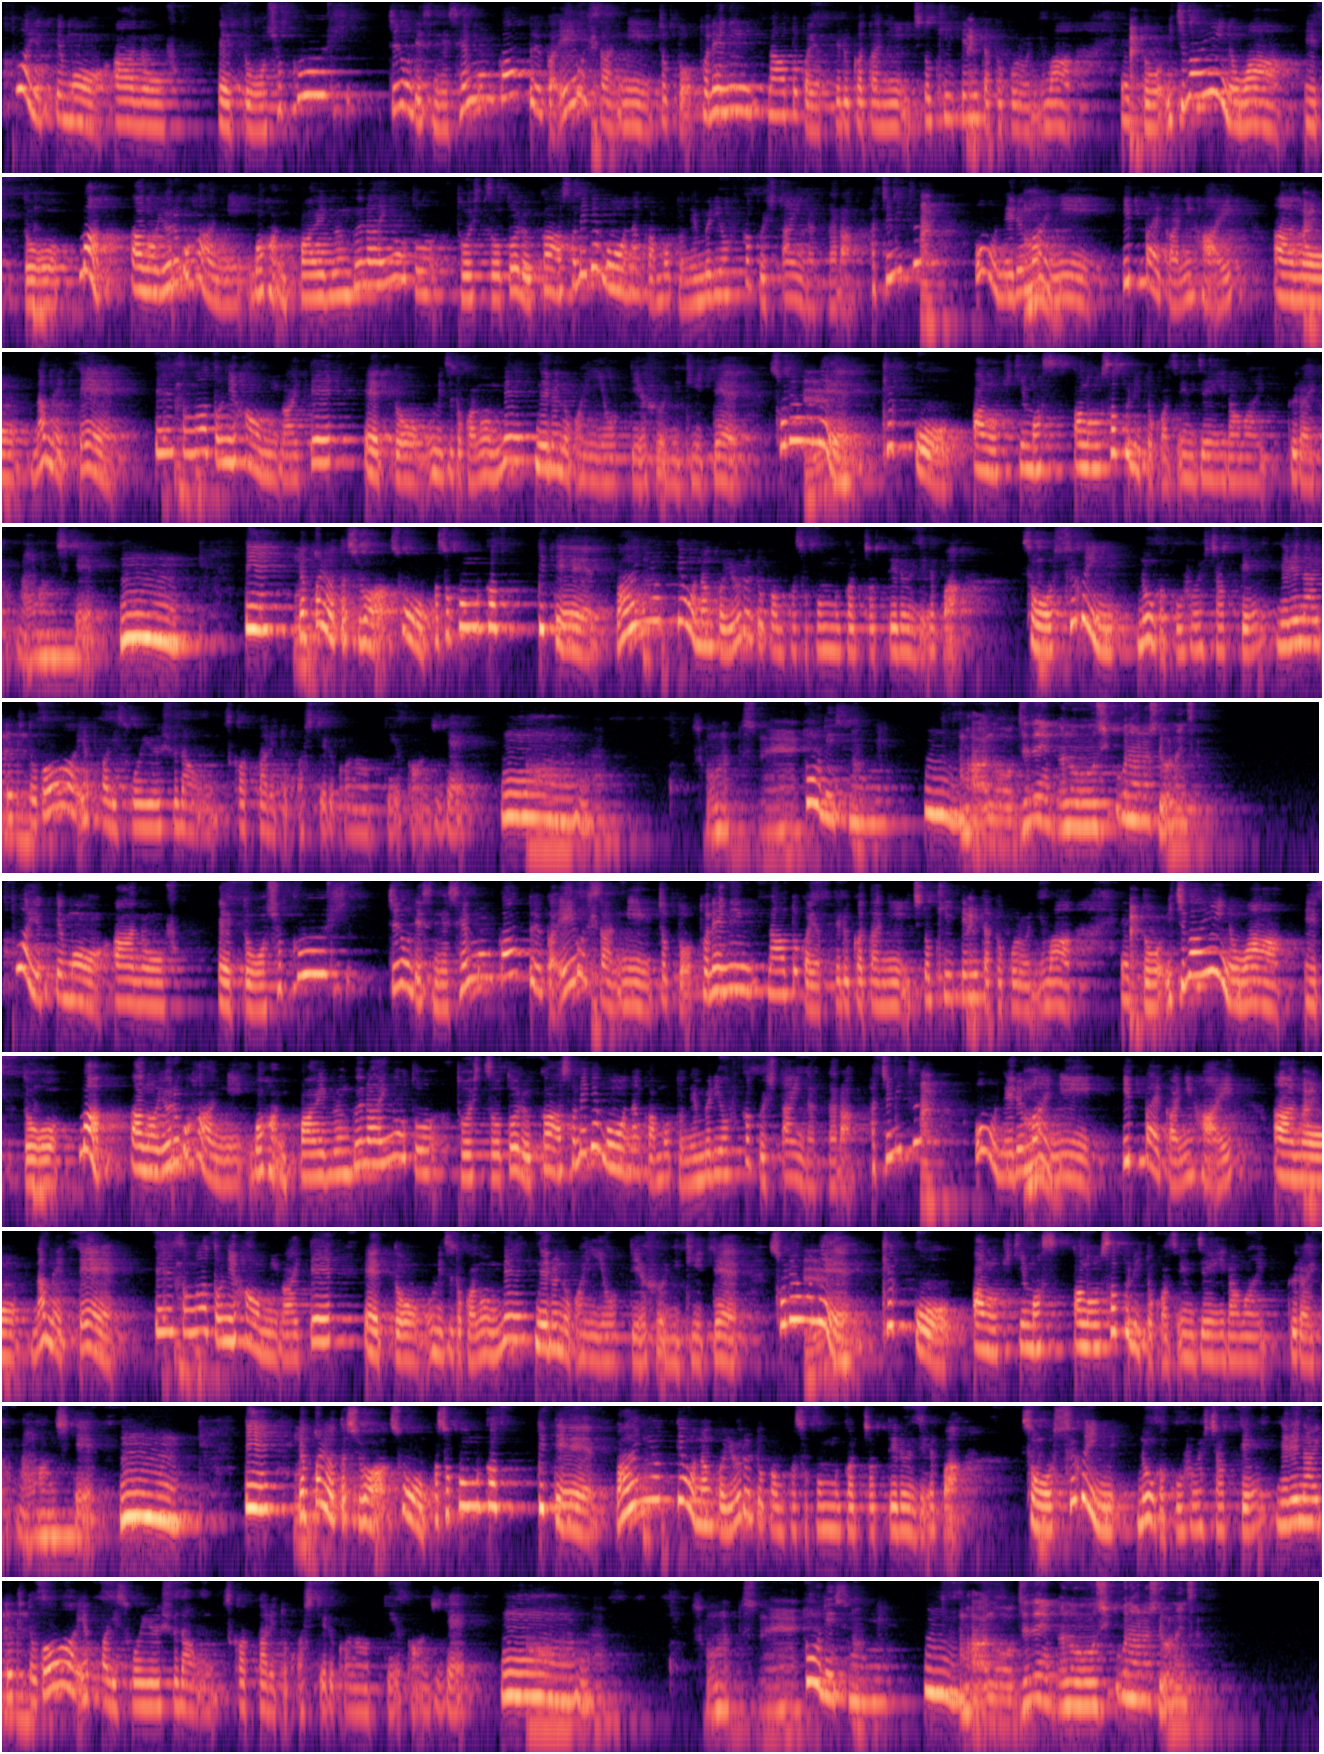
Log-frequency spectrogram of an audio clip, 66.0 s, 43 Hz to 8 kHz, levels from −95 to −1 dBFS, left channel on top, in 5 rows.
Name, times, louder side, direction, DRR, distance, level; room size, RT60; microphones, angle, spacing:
voice 1, 0.1-1.7 2.2-3.4 3.9-10.7 11.2-14.2 14.5-21.7 22.0-22.4 22.9-24.1 24.4-25.5 25.9-27.5 27.9-29.7 30.0-33.8 34.1-41.4 42.0-42.3 42.6-44.6 45.0-49.2 49.8-57.4 57.8-58.7 60.8-61.7 62.0-62.4, right 2 dB, 75° right, 4 dB, 1.0 m, -22 dB
voice 2, 23.4-23.7 26.2-26.4 28.1-28.4 34.4-34.9 39.8-40.4 42.5-42.7 52.8-53.1 58.0-58.9 59.8-60.8 61.3-61.4 62.4-64.8, right 1 dB, 10° right, 5 dB, 1.4 m, -28 dB
23.5 x 19.0 x 5.9 m, 0.91 s
head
